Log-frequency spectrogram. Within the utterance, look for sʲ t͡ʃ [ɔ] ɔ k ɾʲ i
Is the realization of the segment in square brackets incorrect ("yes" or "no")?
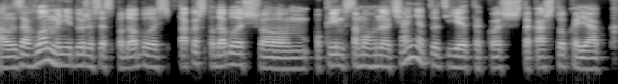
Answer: no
